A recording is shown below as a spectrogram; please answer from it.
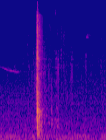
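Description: An axe chopping into a wooden log: one sharp blow about three quarters of a second in.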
